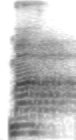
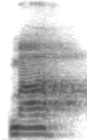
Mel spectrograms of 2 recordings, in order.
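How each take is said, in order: First: The pitch rises from low to high. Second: The pitch falls sharply from high to low. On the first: It means a baby frog. "The second tone is the rising tone" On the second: It means to scold. "Is the falling tone. Going down"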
